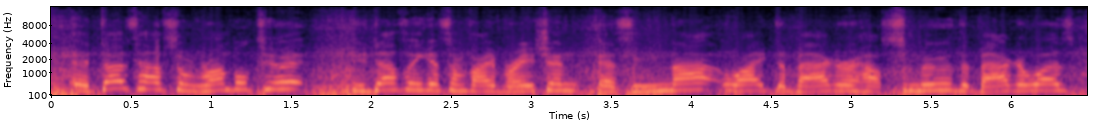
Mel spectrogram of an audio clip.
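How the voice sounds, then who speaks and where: A man's high voice at a fairly quick pace, fairly even in intonation and very even in loudness, over noticeable background noise. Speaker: motorcycle vlogger. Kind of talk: vlog commentary while riding. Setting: outdoors on a motorcycle. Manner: fast.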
